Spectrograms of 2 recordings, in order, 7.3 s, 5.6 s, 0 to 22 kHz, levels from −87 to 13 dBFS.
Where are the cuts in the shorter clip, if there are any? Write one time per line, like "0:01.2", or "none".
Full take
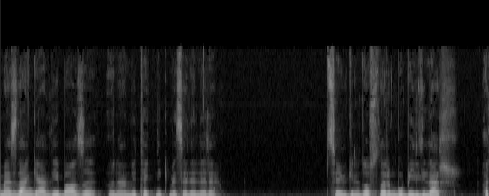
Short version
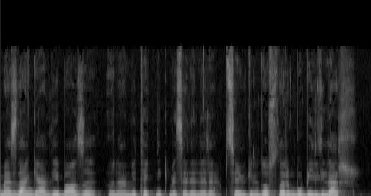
0:03.3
